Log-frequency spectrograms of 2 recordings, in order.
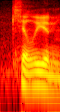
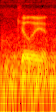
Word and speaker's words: Cillian: down here foreign Murphy It's pronounced Killian Murphy oh is it I've never heard anyone actually say it Gillian Murphy why don't they put a k there it was Brown's Killian should be spelled with a K I don't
